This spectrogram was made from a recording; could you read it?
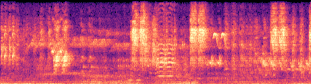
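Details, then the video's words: Java sparrow calling with quick, thin, high tweets in small clusters, about four bursts in four seconds, against a soft low hum. "java sparrow"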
